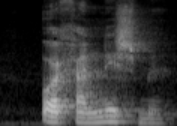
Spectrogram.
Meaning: a biological organism
- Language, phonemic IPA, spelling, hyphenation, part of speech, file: Dutch, /ˌɔr.ɣaːˈnɪs.mə/, organisme, or‧ga‧nis‧me, noun, Nl-organisme.ogg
